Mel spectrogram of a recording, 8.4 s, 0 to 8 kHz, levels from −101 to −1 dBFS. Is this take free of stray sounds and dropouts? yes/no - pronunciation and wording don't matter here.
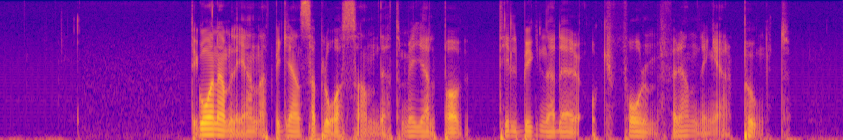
yes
